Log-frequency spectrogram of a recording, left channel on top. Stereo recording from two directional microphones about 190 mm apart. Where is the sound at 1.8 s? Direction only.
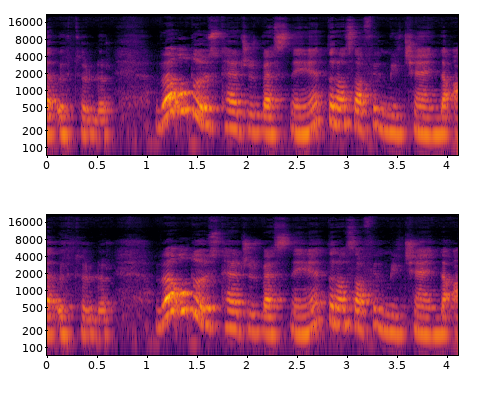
40° left (ahead or behind).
